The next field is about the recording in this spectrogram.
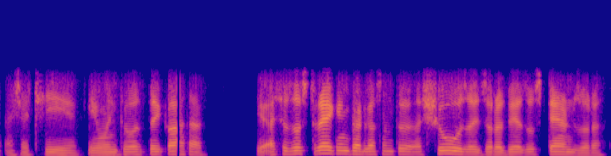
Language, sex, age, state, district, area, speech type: Kashmiri, male, 45-60, Jammu and Kashmir, Budgam, urban, conversation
